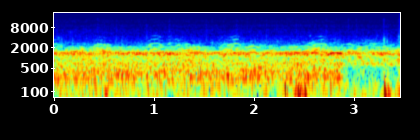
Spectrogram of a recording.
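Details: Snow geese on spring migration at Choteau, Montana, in March 2015; a dense flock's continuous clamor of overlapping nasal honks merges into a steady roar, with low rumbling background noise.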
